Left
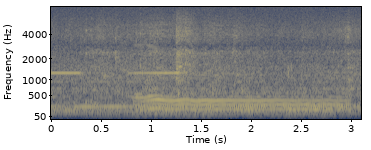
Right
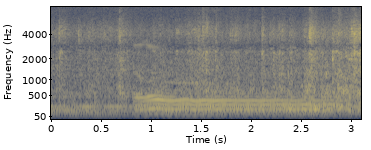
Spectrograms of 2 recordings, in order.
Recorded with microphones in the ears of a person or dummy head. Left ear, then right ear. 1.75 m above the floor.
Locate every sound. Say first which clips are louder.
0.7 s singing: right 1 dB; 10° right (ahead or behind)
